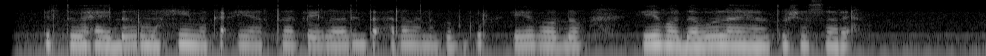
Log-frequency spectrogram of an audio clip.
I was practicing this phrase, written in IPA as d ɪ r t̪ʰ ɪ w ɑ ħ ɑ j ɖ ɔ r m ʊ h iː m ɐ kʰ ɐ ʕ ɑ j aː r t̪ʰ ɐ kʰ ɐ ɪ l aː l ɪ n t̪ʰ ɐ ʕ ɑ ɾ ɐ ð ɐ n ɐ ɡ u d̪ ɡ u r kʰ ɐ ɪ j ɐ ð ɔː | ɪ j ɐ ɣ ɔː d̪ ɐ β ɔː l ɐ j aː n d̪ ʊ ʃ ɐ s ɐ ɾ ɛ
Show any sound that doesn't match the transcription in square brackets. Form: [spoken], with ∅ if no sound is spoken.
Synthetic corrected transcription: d ɪ r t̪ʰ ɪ w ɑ ħ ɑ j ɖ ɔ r m ʊ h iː m ɐ kʰ ɐ ʕ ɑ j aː r t̪ʰ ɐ kʰ ɐ ɪ l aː l ɪ n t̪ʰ ɐ ʕ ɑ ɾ ɐ ð ɐ n ɐ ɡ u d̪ ɡ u r kʰ ɐ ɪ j ɐ [ɣ] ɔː | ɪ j ɐ ɣ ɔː d̪ ɐ β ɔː l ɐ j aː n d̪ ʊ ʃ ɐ s ɐ ɾ ɛ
